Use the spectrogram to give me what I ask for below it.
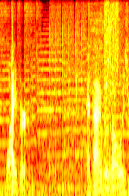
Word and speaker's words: wyvern: A wyvern. Here's a question. People out there, did you pronounce that word as wyvern or wyvern when you were growing up? I always said wyvern, and I was always wrong.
